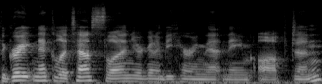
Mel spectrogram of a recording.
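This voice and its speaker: A woman's very deep, low voice, bright and sharp in tone, with ordinary pitch variation. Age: 60s. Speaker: vlogger and podcaster. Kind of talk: storytelling monologue. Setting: at home. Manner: casual, with fillers.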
